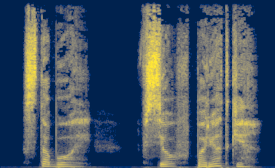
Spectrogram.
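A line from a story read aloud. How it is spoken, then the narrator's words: Trembling voice. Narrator (Russian): Дрожащим голосом спрашиваю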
